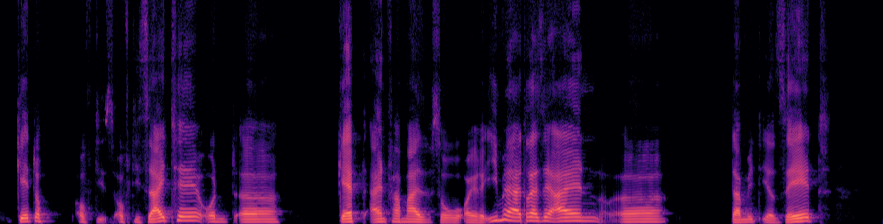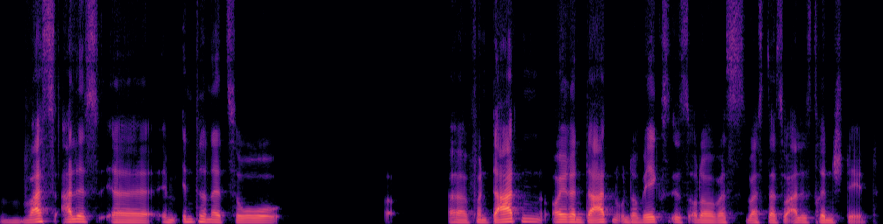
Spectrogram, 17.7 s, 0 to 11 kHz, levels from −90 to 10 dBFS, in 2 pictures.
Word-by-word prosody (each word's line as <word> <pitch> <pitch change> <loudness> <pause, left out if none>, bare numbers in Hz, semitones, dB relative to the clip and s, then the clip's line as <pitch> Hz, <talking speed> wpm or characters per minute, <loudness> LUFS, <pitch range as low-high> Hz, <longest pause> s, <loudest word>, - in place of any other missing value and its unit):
geht 155 +3 +2
doch 165 0 -1 0.3
auf - - -6
die - - -12
auf - - -6
die 120 - -10
Seite 180 - +4
und, 140 -2 -4
äh, 130 0 +2 0.6
gebt 140 +1 +4
einfach 140 0 0
mal 125 -3 +2
so 110 -3 -4
eure 105 -1 0
E-Mail-Adresse 180 - +4
ein, 175 -2 +4 0.2
äh, 135 +1 0 0.7
damit 120 +2 0
ihr 110 -3 -1
seht, 150 +10 +3 0.5
was 100 +7 0
alles, 130 +1 -1
äh, 105 -2 -1
im 110 -2 -9
Internet 125 -3 -3
so” 105 -1 -2 1.7
„äh, 110 - -6
äh, 105 - -6
von 105 0 -7
Daten 140 -3 +4
euren 125 -1 +2
Daten 115 +2 +2
unterwegs 115 +3 -3
ist 110 -2 -8
oder 105 -2 -2
was 105 0 -8
was 100 0 -5
da 105 - -1
so - - -6
alles 105 0 -4
drinsteht.” 105 -2 -6
125 Hz, 140 wpm, -25 LUFS, 105-140 Hz, 1.7 s, Seite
